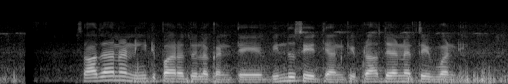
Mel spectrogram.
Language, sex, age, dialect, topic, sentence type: Telugu, male, 18-24, Utterandhra, agriculture, statement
